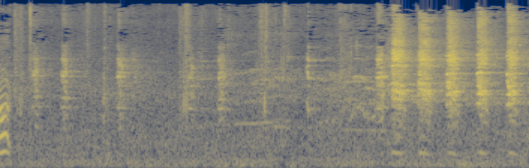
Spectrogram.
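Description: Poultry calling: faint scattered calls at first, then, about three seconds in, a close rapid run of short harsh calls, about five a second.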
